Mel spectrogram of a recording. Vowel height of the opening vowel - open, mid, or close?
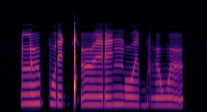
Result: close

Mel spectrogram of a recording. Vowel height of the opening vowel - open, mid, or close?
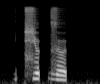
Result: mid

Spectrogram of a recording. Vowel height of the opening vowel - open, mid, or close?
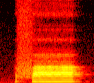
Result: open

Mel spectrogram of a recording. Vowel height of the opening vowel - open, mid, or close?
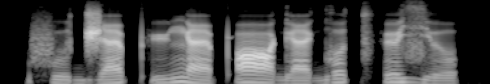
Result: close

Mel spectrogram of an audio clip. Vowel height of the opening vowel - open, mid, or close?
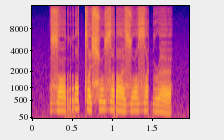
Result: open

